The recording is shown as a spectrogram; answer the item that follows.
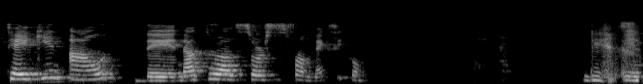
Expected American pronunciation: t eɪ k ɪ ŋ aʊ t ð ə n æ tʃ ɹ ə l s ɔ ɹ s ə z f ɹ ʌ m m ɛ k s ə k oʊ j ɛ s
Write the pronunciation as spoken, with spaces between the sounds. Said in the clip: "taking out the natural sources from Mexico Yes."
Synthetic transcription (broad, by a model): t eɪ k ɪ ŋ aʊ t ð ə n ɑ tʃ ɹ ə l s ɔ ɹ s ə s f ɹ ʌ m m ɛ k s ə k oʊ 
